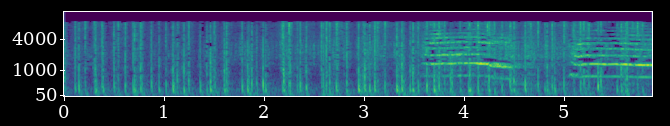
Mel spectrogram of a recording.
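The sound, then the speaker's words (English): Loud, rapid hoofbeats of a runaway team of stagecoach horses, pulling the Seatonville stage with no driver in the seat, pound in a fast, continuous rhythm, with high, drawn-out whinnying cries rising over the clatter near the end. “We gotta stop those horses.”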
